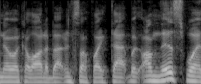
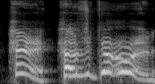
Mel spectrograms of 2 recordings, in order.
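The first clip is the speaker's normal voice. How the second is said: voice pushed up very high and loud; 6 dB louder than usual. Joking about character posters, the speaker voices Man Bun Chewbacca. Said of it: "and this is how Wookiees talk".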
